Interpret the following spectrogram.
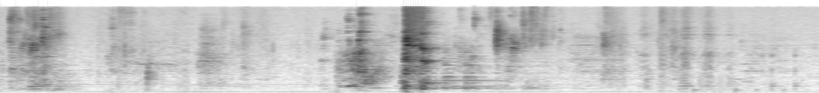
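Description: A man coughing and spluttering over a kitchen sink, choking on a mouthful of dry ground cinnamon, in short bursts: one at the start and two close together near the middle.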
